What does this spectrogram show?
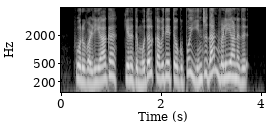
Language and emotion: Tamil, happy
